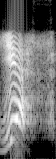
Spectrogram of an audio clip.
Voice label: cheer, jungle fem; Counter Strike Model Pack; CS:GO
